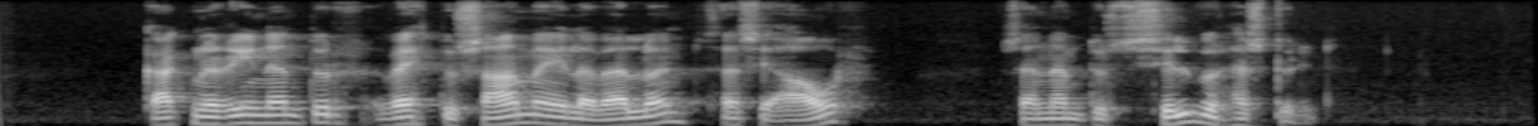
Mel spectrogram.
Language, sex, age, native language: Icelandic, male, 40-49, Icelandic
